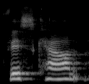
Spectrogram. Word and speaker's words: viscount: What was wrong with Viscount? We actually use a different vowel there. It's I.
